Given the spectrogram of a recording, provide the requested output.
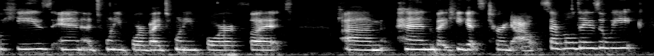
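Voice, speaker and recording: A woman's high-pitched voice in an American accent, bright and sharp in tone, at a fairly slow pace. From Southern California. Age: 30s. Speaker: horse owner. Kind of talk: casual interview.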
